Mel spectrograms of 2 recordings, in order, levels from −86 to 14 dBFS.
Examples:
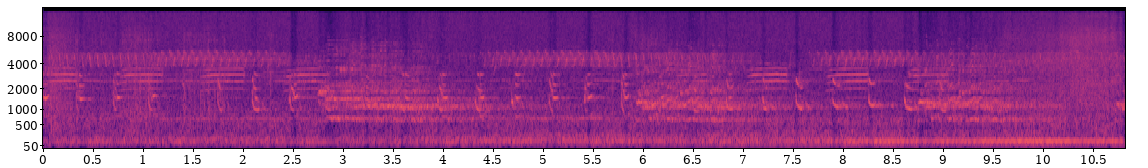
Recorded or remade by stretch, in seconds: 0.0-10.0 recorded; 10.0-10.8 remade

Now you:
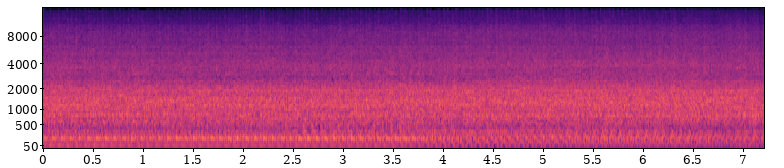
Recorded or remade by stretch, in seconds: 0.0-6.5 recorded; 6.5-7.2 remade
